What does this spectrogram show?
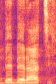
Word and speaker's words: Berberati: Your first internship was at the same diocese which you are now bishop, the Bishop of Berberati. Is it, I'm pronouncing it correctly? Yeah, Berberati.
